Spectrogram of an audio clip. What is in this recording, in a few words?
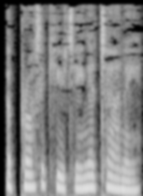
en gb a prosecuting attorney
